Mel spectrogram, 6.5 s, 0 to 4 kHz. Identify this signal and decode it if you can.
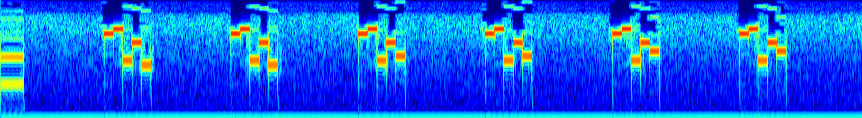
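Five-tone selective call (ZVEI), heard as quick runs of five tones, tones of about 70 ms. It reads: 89261 89261 89263 89263 89264 89264
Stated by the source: ZVEI five-tone call 89283 received by SDR.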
